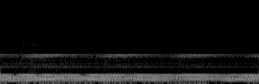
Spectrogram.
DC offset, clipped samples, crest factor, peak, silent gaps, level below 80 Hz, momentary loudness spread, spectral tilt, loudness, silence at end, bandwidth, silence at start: under 0.1%; under 0.1%; 14 dB; -22 dBFS; none; -58 dBFS; 3 LU; -8.5 dB/octave; -36 LUFS; 0 s; 14 kHz; 0 s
